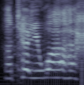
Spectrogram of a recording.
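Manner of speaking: high, voice breaking into a sob; tearful cry. Real, not acted. Preacher overcome telling the congregation, tearful high cry. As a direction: let the voice crack with feeling.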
